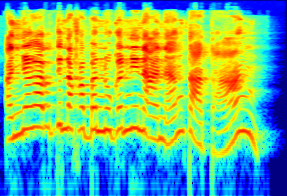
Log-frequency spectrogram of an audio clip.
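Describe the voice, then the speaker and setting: A woman's voice: very high-pitched, expressive, moderate pace, fairly bright tone. A woman with an Ilocano accent playing an inquisitive young child in a comic radio drama. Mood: curious, puzzled.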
